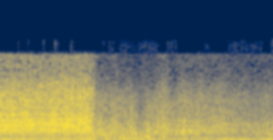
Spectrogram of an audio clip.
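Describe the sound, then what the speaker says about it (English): A Corvette GT race car in a racing video game, heard from outside, revs hard as it crests a rise and gets back on the throttle. The engine note is loud, close and sustained, with a pitch shift partway through. "the Corvette, the exterior sound, yeah, definitely top notch for all of the road offerings that we have"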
